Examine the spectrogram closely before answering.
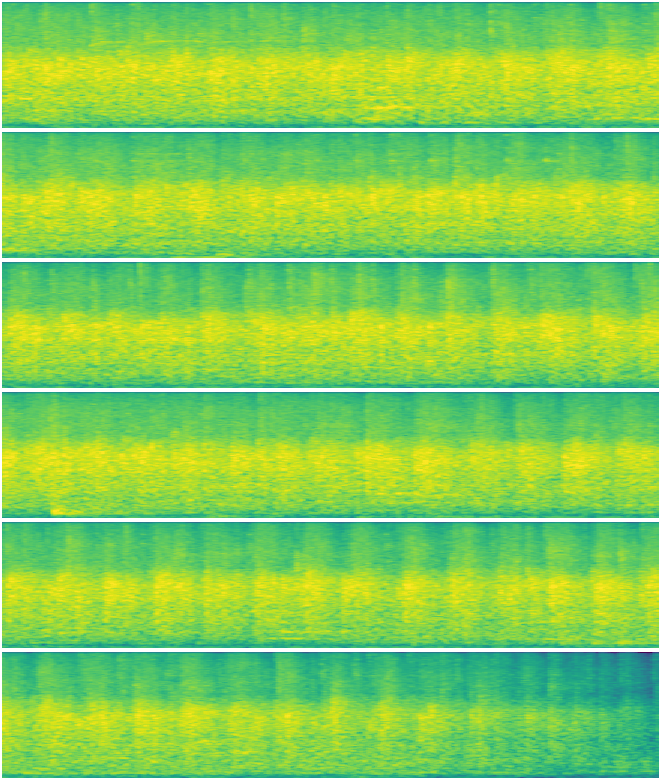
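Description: Concert audience applauding, a dense steady clapping of many hands that fades out near the end.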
